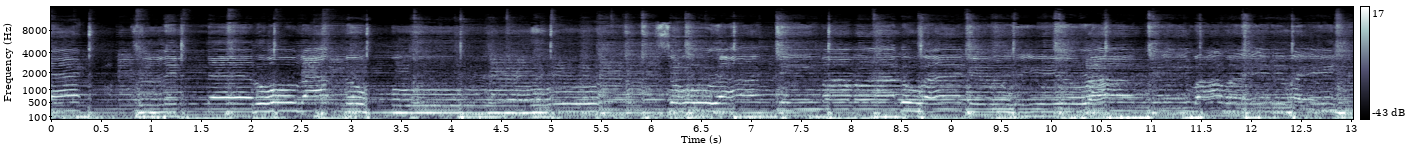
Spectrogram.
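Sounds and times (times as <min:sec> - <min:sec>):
country band playing: 0:00.0 - 0:13.0.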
